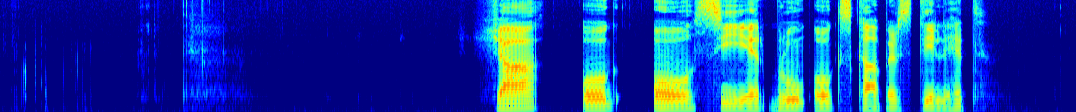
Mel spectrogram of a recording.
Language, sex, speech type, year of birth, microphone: Norwegian, male, read, 1978, Shure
